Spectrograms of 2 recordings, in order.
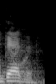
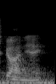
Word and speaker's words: Gagne: Oh, Gagne. No, it's Gagne. Oh, Gagne, okay. That's why I asked. All right. Cool. If you can't pronounce it that way, think of Kanye by Gagne.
